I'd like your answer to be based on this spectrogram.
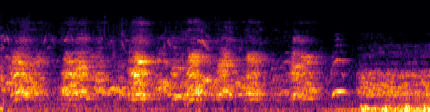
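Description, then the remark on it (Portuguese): Dogs bark as a door opens, in a steady run of sharp, repeated yelps about twice a second, fairly loud, with a low rumble rising near the end and no one talking. “E aí, os cachorros começam a latir.”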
